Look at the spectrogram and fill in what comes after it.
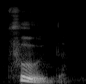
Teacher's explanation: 긴장 모음으로 우 발음을 하면 길어지며 또한 입 모양이 사람의 인체 얼굴에 옆에서 쳐다볼 때 두 입술이 쭉 내밀은 상태가 되죠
